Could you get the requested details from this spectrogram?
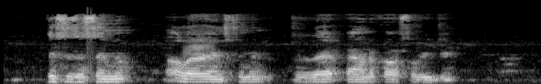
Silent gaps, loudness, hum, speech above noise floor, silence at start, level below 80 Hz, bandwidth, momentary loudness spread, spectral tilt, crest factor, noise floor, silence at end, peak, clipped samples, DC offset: none; -13 LUFS; none; 30 dB; 0.1 s; -48 dBFS; 14.5 kHz; 16 LU; -4 dB/octave; 16 dB; -43 dBFS; 0.3 s; 0 dBFS; under 0.1%; under 0.1%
